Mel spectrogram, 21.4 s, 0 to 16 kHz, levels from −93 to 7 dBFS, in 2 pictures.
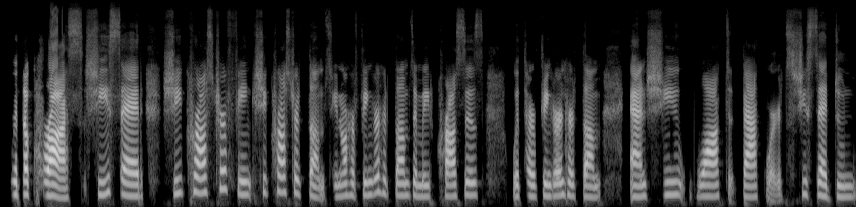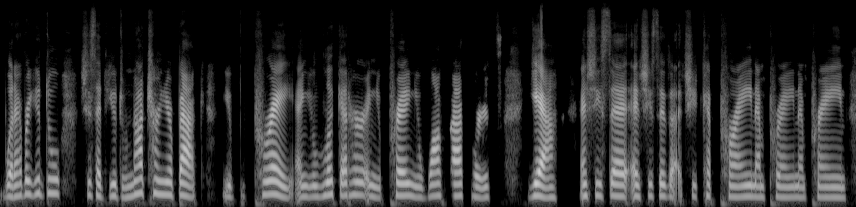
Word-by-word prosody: with 225 - 0
a 230 - +8
cross. 205 -7 +8
She 225 +3 -3
said 210 -6 +4 0.3
she 245 +2 -4
crossed 265 +2 +2
her 325 - +2
fing 230 -5 -4
she 265 - -7
crossed 270 +1 0
her 255 - 0
thumbs, - - -2
you 190 - -6
know, 210 +1 0
her 210 - -4
finger, 225 +6 -2
her 245 -4 -7
thumbs, 215 0 0
and 205 -2 -2
made 195 0 -4
crosses 210 +2 0 0.4
with 195 - -4
her 200 -2 0
finger 205 0 +1
and 220 - 0
her 210 -2 -1
thumb, 185 0 0 0.4
and 195 +1 +4
she 225 0 -5 0.2
walked 200 0 +2 0.2
backwards. 190 0 0
She 235 - -8
said, 205 -7 +1
"Do 195 - -4
n 185 +1 -9
Whatever 200 +3 -1
you 240 +1 -4
do," 250 +2 -5 0.2
she 220 - -11
said, 200 -3 -3
"You 205 - -2
do 175 -2 -11
not 240 +7 -1
turn 245 -3 -3
your 220 -1 -1
back. 190 -3 +3 0.3
You 195 - -10
p 195 - -30
pray, 225 -5 +3
and 190 - -4
you 190 - -6
look 215 +4 -3
at 215 - 0
her, 225 -1 -1
and 195 -2 -5
you 170 - -10
pray, 210 -1 +3
and 205 - -5
you 180 -2 -9
walk 210 0 +1
backwards." 185 -4 -1 0.3
Yeah, 180 -2 +6 0.3
and 205 +1 -2
she 215 - -6
said 205 -1 +1
and 200 - -1
she 205 - -8
said 200 +2 -4
that - - -6
she 195 - -9
kept 200 +1 -9
praying 190 +1 -3
and 185 -1 -5
praying 185 -1 -6
and 175 -1 -10
praying, 180 -1 -5
205 Hz, 215 wpm, -24 LUFS, 190-225 Hz, 0.4 s, a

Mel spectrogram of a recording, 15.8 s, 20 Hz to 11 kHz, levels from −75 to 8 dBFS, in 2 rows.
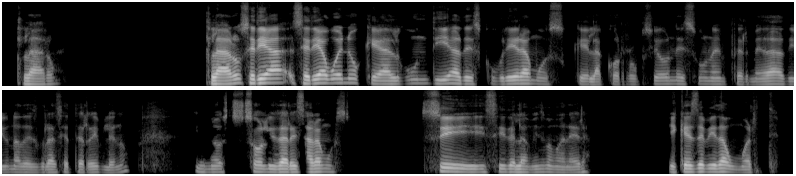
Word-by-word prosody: Claro. 115 +2 -2 1.5
Claro, 125 +4 +7
sería 160 +2 +7
sería 145 +3 +5
bueno 160 +1 0
que 130 -3 -1
algún 130 +5 -3
día 140 -1 0
descubriéramos 125 0 -2
que 110 -1 -6
la 105 -1 -4
corrupción, 110 +4 -11
es 120 0 -10
una 120 -1 -9
enfermedad 110 +1 -6
y 110 0 -9
una 110 0 -9
desgracia 110 0 -7
terrible, 110 -2 -8
¿no?, 130 +10 -15 0.6
y - - -13
nos 115 -1 -8
solidarizáramos. 120 0 0 0.7
Sí, 125 -5 +2
sí, 125 +2 -6
de 120 0 -2
la 115 -1 -1
misma 115 +2 -9
manera. 110 +2 -9 0.8
Y 115 - -2
que 125 +4 +2
es 125 - +1
de 135 - +4
vida 130 +1 +3
o 125 - -1
muerte. 110 -1 -10
120 Hz, 135 wpm, -21 LUFS, 110-130 Hz, 1.5 s, Claro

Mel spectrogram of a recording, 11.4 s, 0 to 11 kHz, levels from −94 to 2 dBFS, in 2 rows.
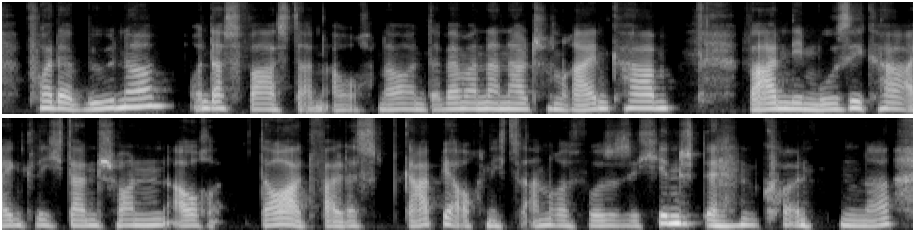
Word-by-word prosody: vor 200 -1 +1
der 180 -4 +3
Bühne 215 +11 +3
und 195 -1 -2
das 185 -1 -2
wars 160 -3 -1
dann - - -7
auch, 140 +3 -11
ne? 155 +1 -3
Und 160 -2 -5
wenn 170 +2 +1
man 175 0 +1
dann 175 0 +2
halt 170 -1 0
schon 165 -3 -4
reinkam, 190 +6 +1 0.4
waren 175 +2 +5
die 175 - +3
Musiker 170 +3 0
eigentlich 160 -2 -4
dann 155 0 0
schon 160 +4 +1
auch 150 -4 -1 0.3
dort, 155 -4 +2
weil 135 - +1
das 145 0 -6 0.2
gab - - -1
ja - - +2
auch - - -8
nichts 140 -3 -6
anderes, 155 -3 -4
wo 150 -1 -1
sie 155 - -3
sich 145 -2 -8
hinstellen 170 -8 +5
konnten, 160 0 -4
ne? 160 +6 -1
165 Hz, 195 wpm, -24 LUFS, 150-180 Hz, 0.4 s, waren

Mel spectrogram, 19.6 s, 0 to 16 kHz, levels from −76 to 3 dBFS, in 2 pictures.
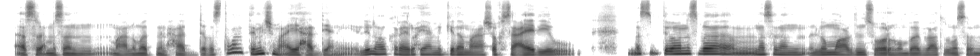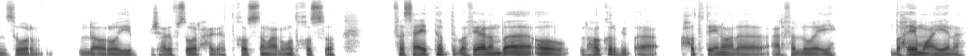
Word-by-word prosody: أسرق - - +2
مثلًا 95 -3 -1
معلومات 90 +2 -2
من 90 -1 -4
حد، 90 +1 -5
بس 105 +1 -4
طبعًا 245 +4 0
ما 260 - 0
بتتعملش 185 -2 +2
مع - - -1
أي 110 0 +4
حد 95 -5 -1
يعني، - - -6
ليه 135 +5 +3
الHacker 145 -3 -3
هيروح 125 +3 +1
يعمل 130 -1 -1
كده 125 0 +1
مع 110 -2 -1
شخص 120 +2 -2
عادي 110 +4 +4
و - - -4 0.5
بس 185 +4 -2
بتبقى 175 -3 +4
الناس 180 0 +2
بقى 170 - +6
مثلًا 135 - 0
اللى 120 -2 -2
هُم 130 +1 +2
عارضين 115 +1 +1
صورهم 105 -2 0
بقى، 100 +1 +1
بيبعتوا 105 +1 -4
له - - -2
مثلًا 100 -2 -3
صور 100 0 -2 0.4
لقرايب، 95 0 -1
مش - - -8
عارف 95 0 -3
صور 100 0 0
حاجات - - -9
خاصة، 95 - -1
معلومات 95 +1 -2
خاصة. - - -3 0.6
فساعتها 110 +3 +2
بتبقى 95 -6 -4
فعلًا 110 0 +4
بقى، 110 -2 +5
آه 95 -5 +3 0.2
الHacker 105 +8 -1
بيبقى 100 -6 -6 0.2
حاطط - - -4
عينه 110 +2 +1
على 90 -6 -3
عارفة 95 +2 -4
اللي 100 -1 -3
هو 100 - +1
إيه، 100 +1 -2 0.6
ضحية 110 0 +5
معينة، 90 -5 +1
105 Hz, 185 wpm, -23 LUFS, 95-120 Hz, 0.6 s, بقى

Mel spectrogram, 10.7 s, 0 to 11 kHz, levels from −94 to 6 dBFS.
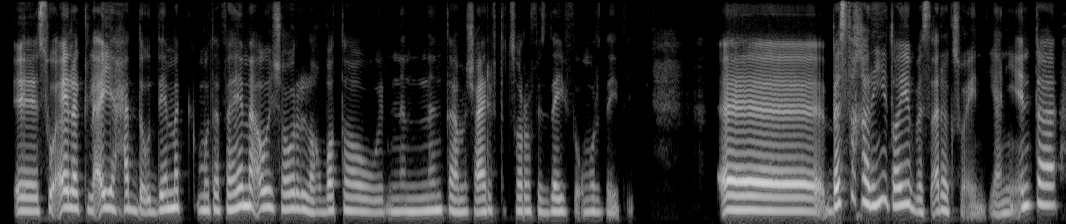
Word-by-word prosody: آآ 195 -1 -1
سؤالك 235 +2 -1
لأي 235 +3 0
حد 215 -2 -5
قُدّامك، 220 +7 -1
متفهّمة 220 +5 0
أوي 250 +1 -1
شعور 230 0 -3
اللخبطة 205 0 -4
وإن 190 +1 -7
إن 190 +1 -3
أنت 210 +1 -2
مش 185 0 -5
عارف 190 +3 -2
تتصرّف 195 0 -9
إزاي 190 +1 -4
في 190 - -19
أمور 185 +1 -8
زي 185 - -13
دي. - - -30 0.9
آآ 200 -2 +6
بس 275 - +1
خلّيني 325 -1 +1
طيب 275 -5 0
أسألك 190 +1 -5
سؤال، - - -15
يعني 165 - -9
أنت 275 +3 -2
آآ، 285 -1 +1
205 Hz, 165 wpm, -23 LUFS, 190-235 Hz, 0.9 s, آآ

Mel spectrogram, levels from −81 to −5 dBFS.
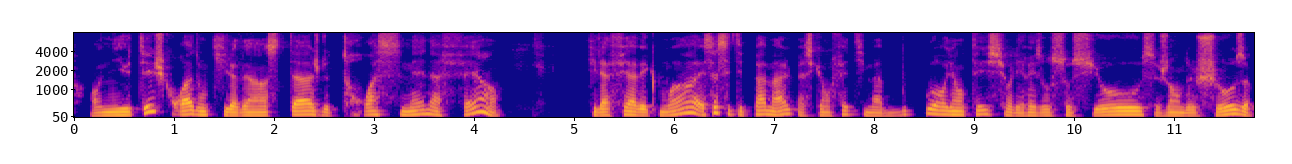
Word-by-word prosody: en 100 +2 -1
IUT, 110 +1 +3 0.2
je - - +2
crois. 130 +3 +3
Donc 120 -1 -2
il 105 - +4
avait 105 +1 +1
un 105 0 +1
stage 120 +4 +2
de 105 - -3
3 125 +3 -4
semaines 125 +3 -1
à 120 -3 -1
faire, 185 - -1 0.9
qu'il 110 - -2
a 110 - +3
fait 125 - -1
avec 110 -3 +2
moi 150 - +1
et - - +1
ça 190 - +1
c'était 125 -9 -2
pas 135 0 -1
mal, 130 +4 +1
parce 95 -4 -5
qu'en 100 -1 -4
fait 125 +2 -8
il 100 - -5
m'a 95 -1 -3
beaucoup 125 - -5
orienté 130 0 +1
sur 115 -5 -1
les 95 -1 -4
réseaux 100 +1 -2
sociaux, 115 +6 +2
ce 120 -5 -6
genre 100 +2 -2
de 95 0 -1
choses. 120 +4 +2
120 Hz, 200 wpm, -23 LUFS, 105-125 Hz, 0.9 s, il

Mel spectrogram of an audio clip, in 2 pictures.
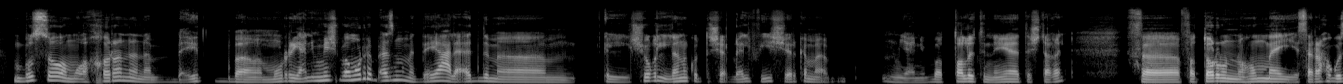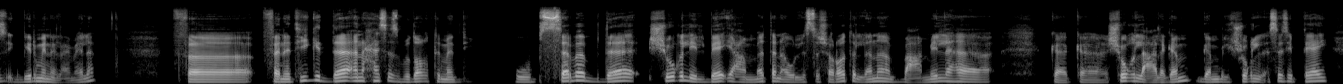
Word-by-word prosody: بُصّ، 175 +8 +5
هو 180 -4 0
مؤخرًا 140 +6 -4
أنا 145 -11 -7
بقيت 110 +6 -11
بامُر 120 +1 -6
يعني 145 +5 -2
مش 195 +3 -1
بامُر 220 +6 -3
بأزمة 195 0 -5
مادّية 150 +2 -6
على 165 -2 0
قد 150 +2 -5
ما 110 -5 -7 0.3
الشغل 120 +10 -5
اللي 135 -1 -3
أنا 155 +2 -3
كنت 150 -4 -13
شغّال 120 +4 -3
فيه، 140 +1 -11
الشركة 150 - -4
ما - - -10 0.5
يعني 100 -6 -13
بطّلِت 130 +4 -2
إن 110 -2 -10
هي 125 +2 0
تشتغل - - -4 0.6
ف - - -3 0.4
فاضطروا 145 0 +1
إن 130 -3 -3
هُم 135 +4 -3
يسَرّحوا 125 +2 0
جزء 140 +2 -2
كبير 125 +6 -6
من 135 -5 -2
العمَالة، 95 +3 -12 0.7
ف - - -2 0.7
فنتيجة 150 +11 -1
ده 165 +3 +3
أنا 165 - 0
حاسس 170 -3 +4
بضغْط 135 +3 -7
مادّي 115 +1 -11 0.4
وبسبب 150 +8 +10
ده 150 +6 0
شُغلي 180 -4 +1
الباقي 130 +4 -1
عامةً 120 +3 -7
أو 115 -7 -6
الإستشارات 110 0 +2
اللي 120 +1 -7
أنا 140 0 -5
باعملها 115 +3 -5 0.6
ك 95 -1 -7
كشُغل 110 +9 -2
على 105 0 -5
جنب، 170 - -5
جنب 120 +1 -8
الشغل 135 +4 -4
الأساسي 145 +3 +1
بتاعي 150 +4 -3
135 Hz, 135 wpm, -25 LUFS, 115-155 Hz, 0.7 s, وبسبب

